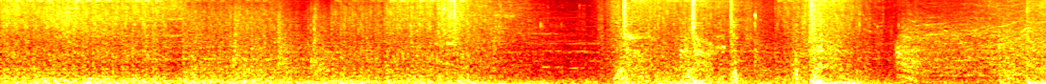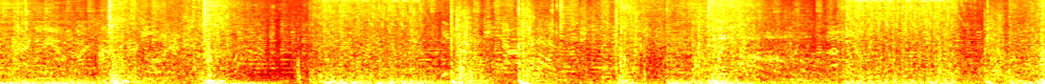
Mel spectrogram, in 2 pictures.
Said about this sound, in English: Hostiles opening fire on upper floors.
